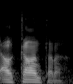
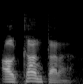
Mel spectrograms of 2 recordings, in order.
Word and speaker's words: Alcantara: Sandy Alcantara for the Miami Marlins, and he's pitching against Thor.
